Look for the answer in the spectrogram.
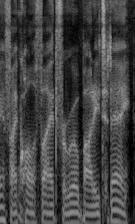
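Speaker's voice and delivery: ordinary talk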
